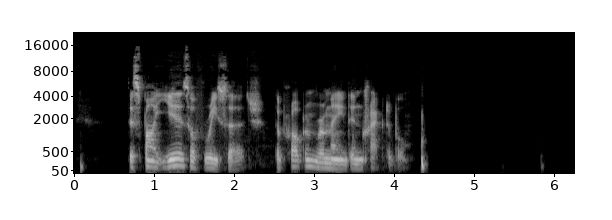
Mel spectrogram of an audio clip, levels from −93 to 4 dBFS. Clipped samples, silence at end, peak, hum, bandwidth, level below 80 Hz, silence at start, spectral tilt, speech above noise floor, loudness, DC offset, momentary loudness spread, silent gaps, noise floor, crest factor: under 0.1%; 1.85 s; -8 dBFS; none; 14.5 kHz; -74 dBFS; 0.1 s; -3 dB/octave; over 62 dB; -28 LUFS; under 0.1%; 14 LU; 0.39-0.68 s, 4.28-4.33 s; under -90 dBFS; 24 dB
